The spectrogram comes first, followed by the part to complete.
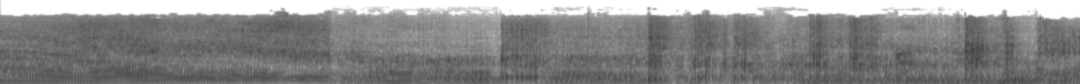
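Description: Car engine running steadily, heard from close by inside a car; in the second half it changes pitch and is joined by a run of short knocks and rattles.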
